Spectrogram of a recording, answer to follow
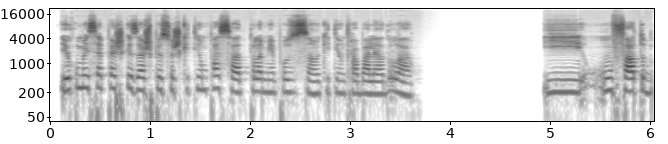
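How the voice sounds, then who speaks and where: Her pitch medium, a woman talks at a very fast pace. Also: very clean recording, silent background. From Brazil, Northeast. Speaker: podcast host, former court analyst. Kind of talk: interview, personal story.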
